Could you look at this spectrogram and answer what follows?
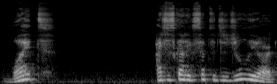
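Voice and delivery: high, fast burst of disbelief; stunned excitement. Retold or imitated. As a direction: blurt the big news, high-pitched and rushed. Retold stunned reaction to acceptance call.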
